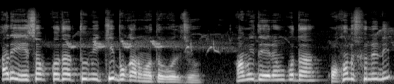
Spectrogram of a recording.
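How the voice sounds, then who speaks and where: A man's voice: sits high, sing-song, a little fast, warm tone, a little hiss or hum. An actor playing a blustering, sceptical man of authority in a cartoon, exasperated and scolding. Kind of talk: Bengali cartoon voice acting.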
